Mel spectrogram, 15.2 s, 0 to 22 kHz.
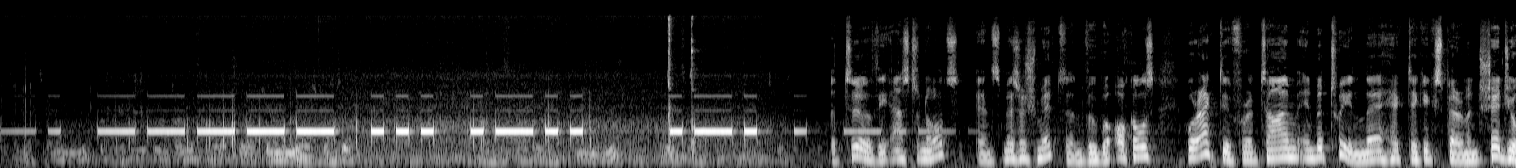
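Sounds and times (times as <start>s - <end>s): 
Morse code beacon tone on 2 metres: 0.0s - 9.9s
noisy radio channel crackle and hiss: 0.0s - 15.1s
speech: 8.5s - 15.1s.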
